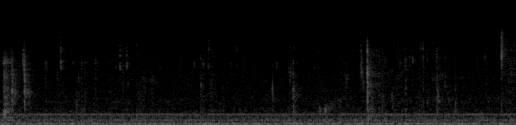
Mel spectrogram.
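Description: Close-up chewing of dry boudin, soft and wet, with faint clicks as gloved hands sort crawfish in a foil tray, over a steady low hum.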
